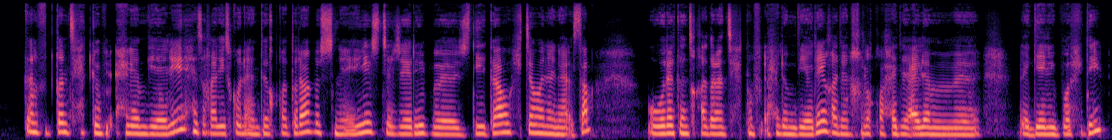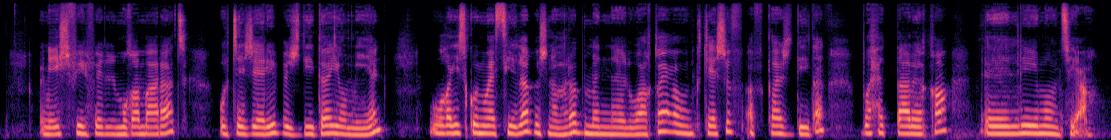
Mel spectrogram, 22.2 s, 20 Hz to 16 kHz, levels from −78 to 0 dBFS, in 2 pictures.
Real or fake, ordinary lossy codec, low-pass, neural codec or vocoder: fake; none; 14.4 kHz; codec, 32 kHz, 1.9 kbps, SNAC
